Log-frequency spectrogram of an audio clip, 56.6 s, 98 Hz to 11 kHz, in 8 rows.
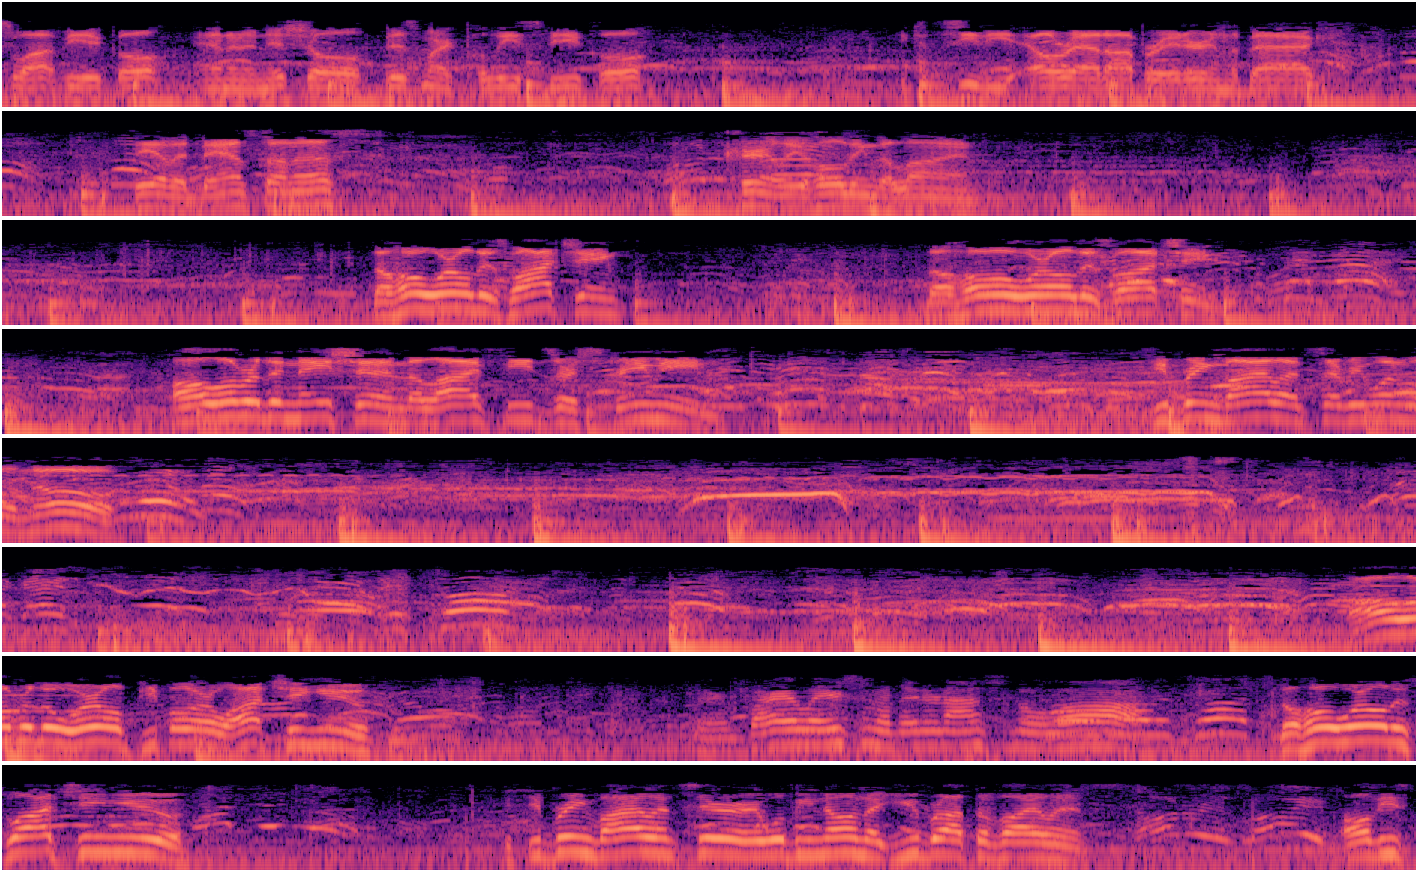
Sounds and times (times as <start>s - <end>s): Speech: 0.0s - 3.3s, 4.5s - 9.2s, 10.5s - 12.0s, 18.8s - 26.2s, 26.8s - 29.2s
Music: 0.0s - 56.5s.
